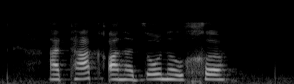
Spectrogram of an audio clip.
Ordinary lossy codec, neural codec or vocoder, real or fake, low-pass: AAC, 64 kbps; codec, 16 kHz, 2 kbps, X-Codec, HuBERT features, trained on LibriSpeech; fake; 7.2 kHz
